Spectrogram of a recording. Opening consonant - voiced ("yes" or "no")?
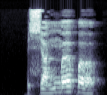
no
